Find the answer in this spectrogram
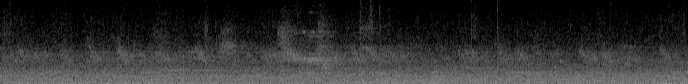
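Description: Small birds chirping repeatedly in short, quick notes over a steady outdoor city background hum.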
